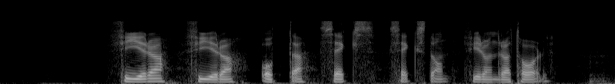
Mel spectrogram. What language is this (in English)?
Swedish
